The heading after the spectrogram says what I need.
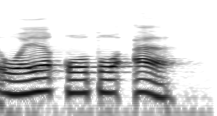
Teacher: ainnya kurang sempurna jadi masih seperti hamzah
